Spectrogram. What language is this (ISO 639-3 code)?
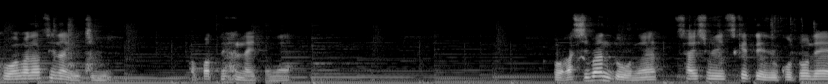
jpn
